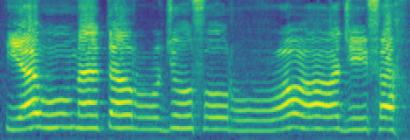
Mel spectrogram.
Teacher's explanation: را کے اوپر تکرار کی آواز نہیں آنی چاہیے، یعنی اس میں حرکت نہیں ہونی چاہیے، بار بار یعنی آواز کو ٹکرانا نہیں ہے، را کو پکڑنا ہے.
